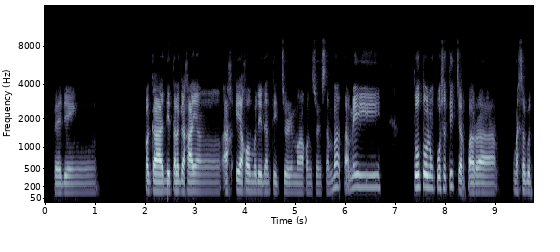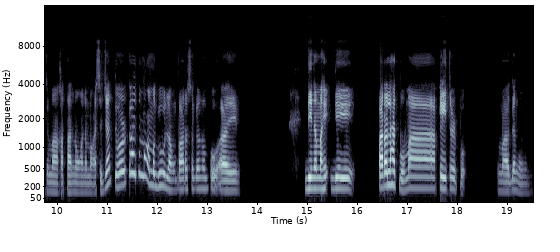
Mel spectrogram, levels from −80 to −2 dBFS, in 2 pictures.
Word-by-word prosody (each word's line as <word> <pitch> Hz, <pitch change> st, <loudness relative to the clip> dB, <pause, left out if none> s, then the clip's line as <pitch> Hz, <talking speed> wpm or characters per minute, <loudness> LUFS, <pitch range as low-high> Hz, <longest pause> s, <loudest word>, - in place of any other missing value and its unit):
puwedeng 125 Hz, 0 st, -5 dB, 1.3 s
pagka 135 Hz, -1 st, +5 dB
'di 140 Hz, -1 st, -2 dB
talaga 140 Hz, -1 st, +2 dB
kayang, 135 Hz, 0 st, -1 dB
ah, 140 Hz, -, -2 dB, 0.2 s
i-accommodate 140 Hz, -2 st, +1 dB
ng 130 Hz, -1 st, -6 dB
teacher 130 Hz, 0 st, -7 dB
'yong 130 Hz, -, -14 dB
mga 125 Hz, -1 st, -5 dB
concerns 130 Hz, 0 st, -11 dB
ng 130 Hz, +3 st, -12 dB
bata, 200 Hz, +1 st, -4 dB
may 195 Hz, 0 st, -3 dB, 0.6 s
tutulong 195 Hz, -1 st, +3 dB
po 180 Hz, 0 st, -5 dB
sa 180 Hz, 0 st, -7 dB
teacher 210 Hz, -1 st, -4 dB
para 125 Hz, 0 st, -1 dB, 0.4 s
masagot 140 Hz, -1 st, -5 dB
'yong 135 Hz, -, -11 dB
mga -, -, -19 dB
katanungan 130 Hz, 0 st, -4 dB
ng 125 Hz, -, -14 dB
mga -, -, -4 dB
estudyante 225 Hz, -, -2 dB
or 225 Hz, +2 st, +2 dB
kahit 420 Hz, +3 st, 0 dB
ng 395 Hz, -, -4 dB
mga 300 Hz, -, -1 dB
magulang, 205 Hz, -7 st, -2 dB
para 160 Hz, +1 st, 0 dB
sa 170 Hz, 0 st, -10 dB
gano'n 170 Hz, 0 st, -7 dB
po 170 Hz, -, -8 dB
ay 145 Hz, -1 st, +1 dB, 1.3 s
hindi 175 Hz, +1 st, +7 dB
na 175 Hz, 0 st, +4 dB
mah 170 Hz, -1 st, +5 dB
'di 170 Hz, -2 st, +2 dB, 0.5 s
para 190 Hz, +3 st, +11 dB
lahat 230 Hz, 0 st, +6 dB
po 150 Hz, -1 st, -5 dB
ma-cater 175 Hz, -1 st, +3 dB
po, -, -, -14 dB, 0.6 s
mga 135 Hz, 0 st, -4 dB
gano'n. 125 Hz, -4 st, -14 dB
150 Hz, 150 wpm, -23 LUFS, 135-180 Hz, 1.3 s, para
